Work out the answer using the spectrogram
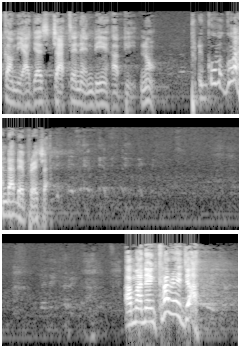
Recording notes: Preached at the Doxa Service 20082023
